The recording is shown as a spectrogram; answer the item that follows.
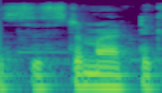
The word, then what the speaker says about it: systematic: simple random sampling then a systematic sampling not systemic sampling students used to mispronounce it as systemic sampling then we have uh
